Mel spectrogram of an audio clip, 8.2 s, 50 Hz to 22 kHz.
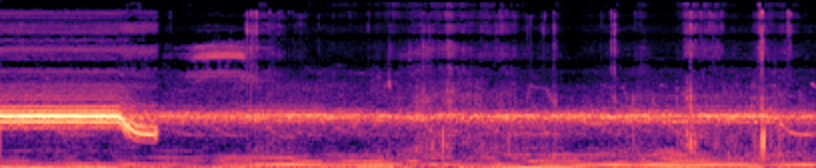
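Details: Thousands of cicadas, likely over 10,000, emerging for the first time in 17 years on rural land near Stephens City, Virginia, in May 2021, calling close by and far off: a loud near whine falls away after a second, leaving a steady droning chorus with faint clicks.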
